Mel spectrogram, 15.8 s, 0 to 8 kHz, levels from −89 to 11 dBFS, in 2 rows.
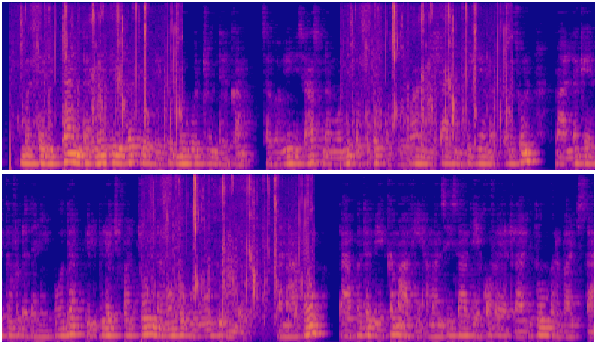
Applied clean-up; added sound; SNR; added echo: none; Chewing, mastication; 5 dB; reverberation time 0.4 s.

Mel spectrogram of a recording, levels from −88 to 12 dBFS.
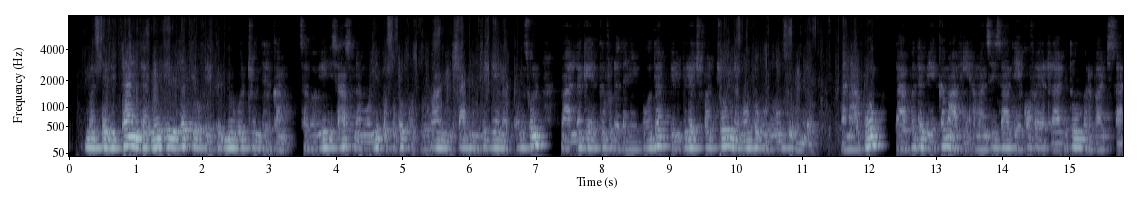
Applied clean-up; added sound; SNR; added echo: neural separator model SepFormer DNS4.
